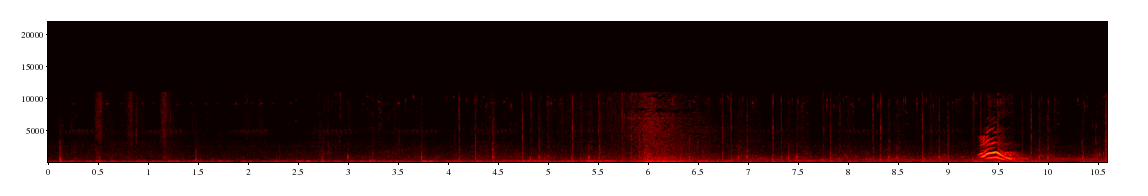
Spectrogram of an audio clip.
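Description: Roach the horse from The Witcher 3 trotting along with steady clip-clopping hooves over ambient game sound, then a short whinny near the end; a voice talks over it.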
